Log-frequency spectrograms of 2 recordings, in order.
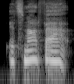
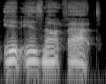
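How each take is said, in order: First: Said in the usual way. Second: "It is not fat" slow, each word weighted; deliberate slow emphasis on "not fat"; slow emphatic repeat. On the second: Shown as a demonstration. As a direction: spell out It is not fat slowly, leaning on "not". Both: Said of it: "Let me say that again".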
